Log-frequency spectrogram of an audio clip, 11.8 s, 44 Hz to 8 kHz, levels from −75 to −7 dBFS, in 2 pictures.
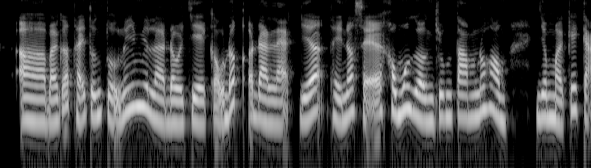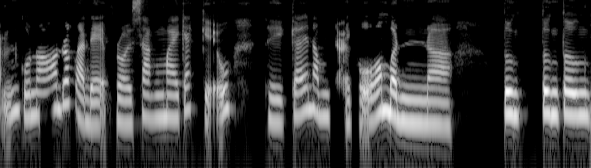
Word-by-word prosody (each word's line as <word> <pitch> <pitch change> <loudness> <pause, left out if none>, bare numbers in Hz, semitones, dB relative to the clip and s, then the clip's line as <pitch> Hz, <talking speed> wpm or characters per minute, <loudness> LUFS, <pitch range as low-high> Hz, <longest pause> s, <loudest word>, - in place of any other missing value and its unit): ờ, 190 -2 +2
bạn 180 +1 +1
có - - 0
thể 155 - -2
tưởng 220 0 -3
tượng - - -2
nó 230 - -1
giống 295 +3 0
như 285 - +1
là 200 -6 0
đồi 175 -1 -1
chè 180 -1 -1
Cầu - - -2
Đất 320 +2 0
ở - - -3
Đà 195 -3 +2
Lạt 175 -1 -1
vậy 190 - -1
á, 255 - +4
thì 195 -4 -3
nó 230 +5 0
sẽ 320 +6 +1
không 245 -1 0
có 280 - +2
gần 200 -6 0
trung 215 +1 -4
tâm, 210 0 0
đúng 265 +3 -2
hông? 230 -7 0 0.3
Nhưng 210 -1 -2
mà 180 - +1
cái 265 +9 -4
cảnh 260 0 -2
của 215 -3 -3
nó 230 - -1 0.2
rất 320 -1 0
là 195 - +3
đẹp, 175 -1 -2
rồi 180 -2 -1
săn 210 +3 -2
mây 210 -1 0
các 270 +5 -6
kiểu. 450 - -1 0.3
Thì 185 -3 -4
cái 225 +7 -2
nông 255 -4 0
trại - - -3
của 230 +4 +3
mình, 190 -5 +4
ờ, 175 -1 0 0.5
tương 235 -1 +7 0.2
tương 240 -1 +6
tương 225 -1 +5
215 Hz, 270 wpm, -23 LUFS, 185-240 Hz, 0.5 s, tương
